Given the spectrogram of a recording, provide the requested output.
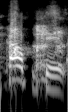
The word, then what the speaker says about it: Palpatine: Well, it's very much he knew he was going to die if he went and shot Palestine there. Not Palestine. Palpatine.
